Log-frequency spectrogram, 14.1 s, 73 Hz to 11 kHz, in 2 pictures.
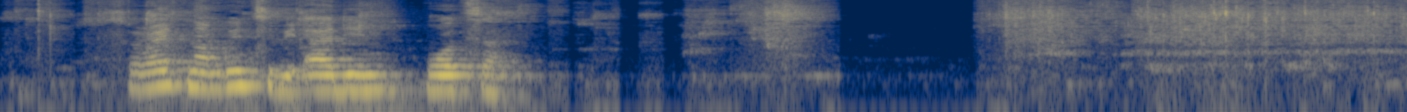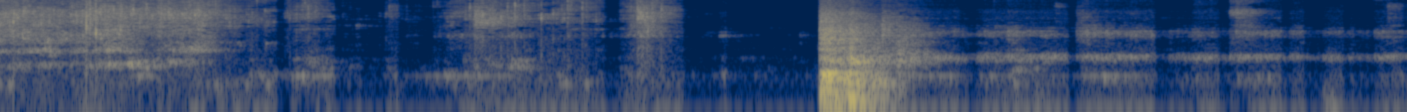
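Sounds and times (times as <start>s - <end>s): water running into a pot: 4.9s - 10.5s.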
